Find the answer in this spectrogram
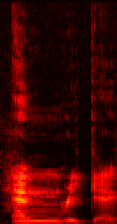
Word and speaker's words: Henrique: They say Henrique a little bit different. It's Enrique. Enrique. Enrique. Enrique. We don't, when the words start with H in Portuguese, we don't pronounce the H.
